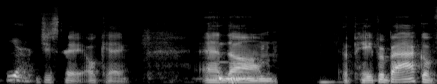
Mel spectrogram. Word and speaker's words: GISEI: copy of remind me how to say it, GISEI? GISEI, yes. GISEI, okay.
